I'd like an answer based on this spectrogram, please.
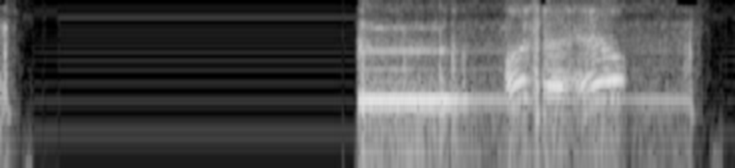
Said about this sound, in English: What the hell? Yeah, right? Like, what the hell would cause that? Very, it's like a generated tone. Pretty sure it's coming out of the guy in Flint's radio. I heard a feedback, but it's definitely coming out of the input.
